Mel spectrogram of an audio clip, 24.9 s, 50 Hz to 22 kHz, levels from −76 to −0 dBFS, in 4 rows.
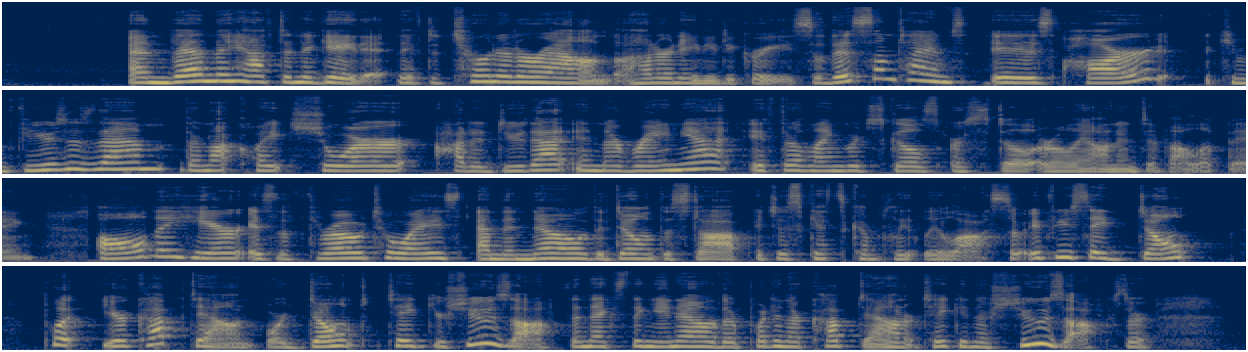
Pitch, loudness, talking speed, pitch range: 235 Hz, -26 LUFS, 230 wpm, 220-265 Hz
